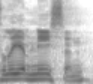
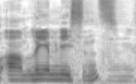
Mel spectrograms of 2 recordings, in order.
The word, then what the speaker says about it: Liam Neeson: So their favorite movie star is Liam Neeson, but they call him Liam Neeson's. They also are big fans of Robert Downey Jr.'s.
